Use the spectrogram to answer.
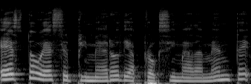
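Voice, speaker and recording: A woman speaks with an American accent in a dark, mellow tone. Her intonation is lively. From United States. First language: English (speaking Spanish). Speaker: Bible course teacher. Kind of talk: lecture.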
